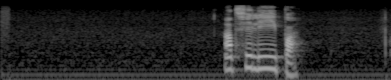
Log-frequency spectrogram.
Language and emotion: Russian, neutral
